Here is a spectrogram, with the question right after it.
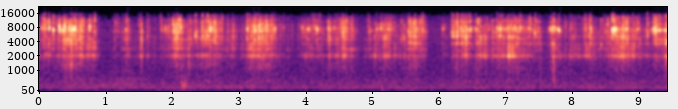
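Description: A long hollow bamboo rainstick is tilted back and forth in both hands, and its inner fill pours through with a soft, bright rattling patter. The sound comes in repeated quiet surges of high, hissy trickling with no low end, rising and fading with each tilt.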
